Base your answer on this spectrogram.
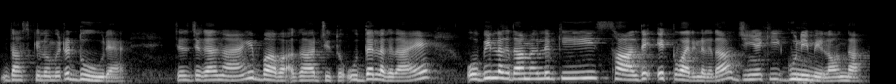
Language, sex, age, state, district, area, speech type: Dogri, female, 30-45, Jammu and Kashmir, Reasi, rural, spontaneous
